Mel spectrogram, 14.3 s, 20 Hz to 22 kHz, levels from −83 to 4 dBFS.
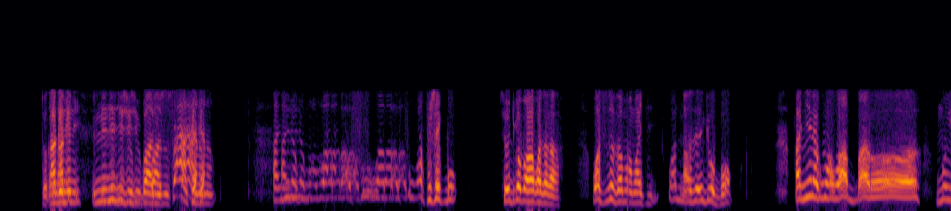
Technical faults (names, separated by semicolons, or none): Bluetooth CVSD headset codec; doubled audio track; unconcealed Bluetooth headset packet loss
